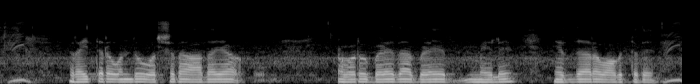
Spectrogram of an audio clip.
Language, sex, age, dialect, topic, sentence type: Kannada, male, 18-24, Central, banking, statement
